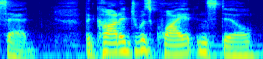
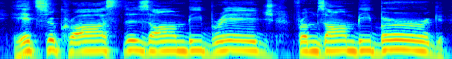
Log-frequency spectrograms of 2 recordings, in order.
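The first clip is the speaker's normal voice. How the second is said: slow, loud, higher zombie drone; 5 semitones higher, 6 dB louder, slower than usual. A narrator's reading. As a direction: drone it like the undead. Ella keeps zombie act.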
